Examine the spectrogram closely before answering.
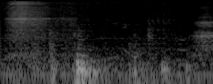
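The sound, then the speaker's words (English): A deep breath is drawn in through the nose and let out through the mouth during a relaxation exercise. The soft, airy rush of breath is faint, with no other sounds. “I want you to breathe in through your nose very slowly and then exhale through your mouth. Take one deep breath.”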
